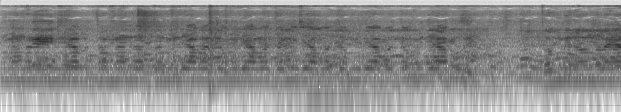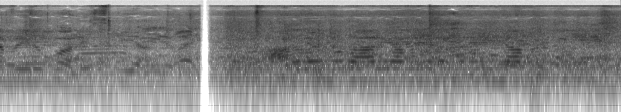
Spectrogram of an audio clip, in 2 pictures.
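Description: A crowd of men chatters all around outdoors.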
